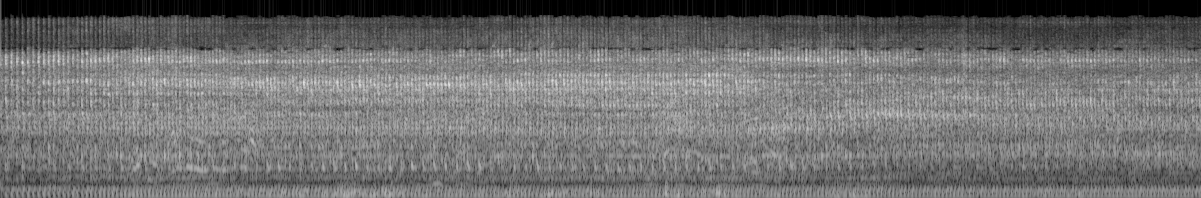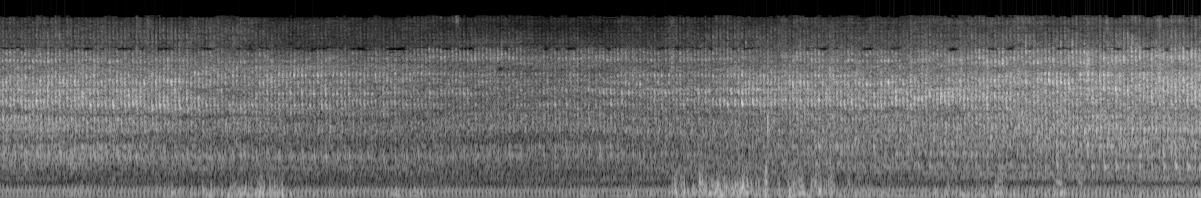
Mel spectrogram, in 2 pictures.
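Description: Tractor engine running steadily at an even low speed, growing briefly louder about fourteen seconds in.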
